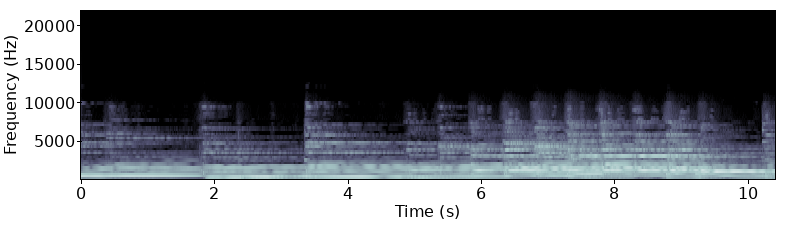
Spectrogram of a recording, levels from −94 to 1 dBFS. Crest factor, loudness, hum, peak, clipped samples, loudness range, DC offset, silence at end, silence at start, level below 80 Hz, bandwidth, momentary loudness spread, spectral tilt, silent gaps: 14 dB; -19 LUFS; none; -6 dBFS; under 0.1%; 6 LU; under 0.1%; 0 s; 0 s; -64 dBFS; 10.5 kHz; 9 LU; 0 dB/octave; none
